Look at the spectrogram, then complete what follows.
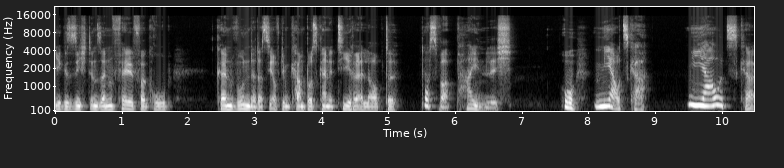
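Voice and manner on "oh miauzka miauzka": high, loud, gurgling chuckle through the words. The dean strokes a cat while making kissing sounds, chuckling. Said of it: "gluckste die Dekanin".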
